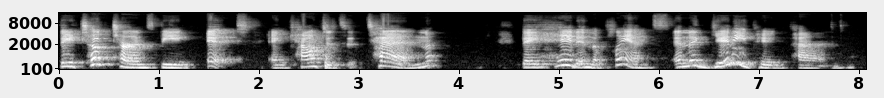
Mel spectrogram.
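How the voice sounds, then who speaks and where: A woman reading a storybook aloud to children, with expressive, dramatic emphasis and playful asides. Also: mid-range voice, slow pace. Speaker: read-aloud host for children. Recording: echoey, roomy sound.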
